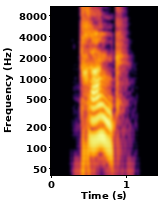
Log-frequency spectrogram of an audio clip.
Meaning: 1. a drink, generally mixed of several ingredients, and often for medical or magical effect; a potion 2. any drink
- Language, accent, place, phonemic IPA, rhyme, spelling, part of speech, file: German, Germany, Berlin, /tʁaŋk/, -aŋk, Trank, noun, De-Trank.ogg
